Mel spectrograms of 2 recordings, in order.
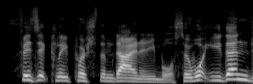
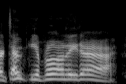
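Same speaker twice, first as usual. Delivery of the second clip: stern warning; 6 semitones higher than usual. Retold or imitated. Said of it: "and I go".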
